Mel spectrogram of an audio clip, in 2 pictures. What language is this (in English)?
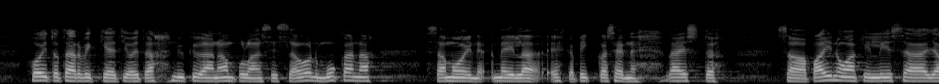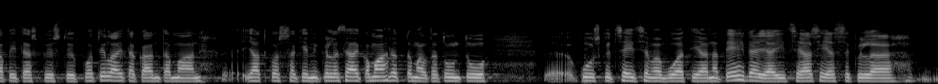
Finnish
